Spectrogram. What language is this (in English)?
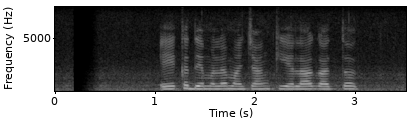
Sinhala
